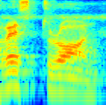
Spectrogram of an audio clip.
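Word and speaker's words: restaurant: तो वर्ड बनता है रेस्टोरेंट, रेस्टोरेंट। चूंकि ये 2 सिलेबल का ही वर्ड है इसलिए इसको रेस्टोरेंट बोलना बिल्कुल गलत प्रोनाउंसिएशन है, बिल्कुल गलत है।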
